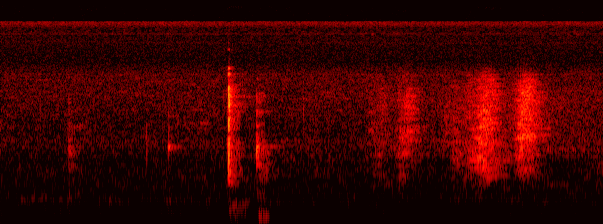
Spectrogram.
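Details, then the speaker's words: Italian stovetop moka pot on the fire: a quiet room with soft ticks, then short hissing, gurgling spurts as the water runs out, so the coffee is ready. "You can hear the noise that indicates that there is almost no water left. So it's ready."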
